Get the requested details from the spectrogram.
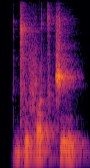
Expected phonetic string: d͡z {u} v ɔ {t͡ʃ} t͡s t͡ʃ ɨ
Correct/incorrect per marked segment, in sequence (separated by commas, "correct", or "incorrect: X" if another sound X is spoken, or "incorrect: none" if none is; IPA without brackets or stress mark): correct, incorrect: none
